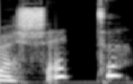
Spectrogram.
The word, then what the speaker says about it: achète: est très important et qui en fait obtient l'accent grave sur la lettre E et donc la prononciation au présent change en comparaison avec l'infinitif.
